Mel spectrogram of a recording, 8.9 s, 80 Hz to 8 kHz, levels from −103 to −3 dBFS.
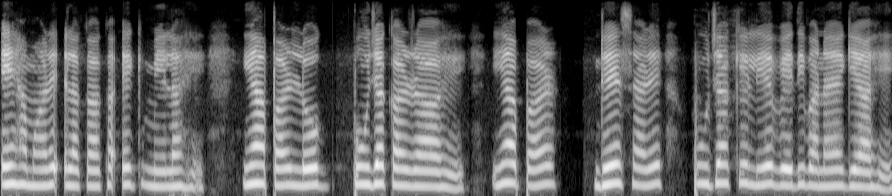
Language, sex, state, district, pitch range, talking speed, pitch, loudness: Hindi, female, Bihar, Jahanabad, 235-265 Hz, 170 wpm, 250 Hz, -19 LUFS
